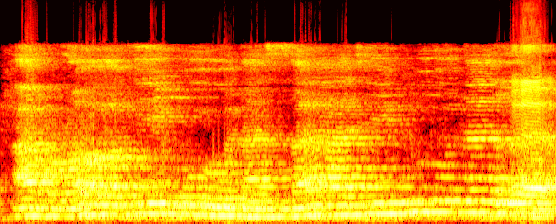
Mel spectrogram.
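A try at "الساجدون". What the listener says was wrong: Belum, masih tertahan. Sin itu masuk huruf hamas, mahmusuhu fahatahu syahsun sakat. Artinya lepas, jangan ditahan. Bukan jahar, ya. Ya, assa ar-raki'una ar-raki'una sajidun.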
